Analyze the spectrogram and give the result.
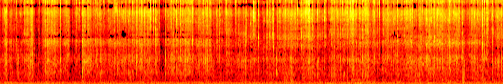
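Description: Brown kraft paper honeycomb packing wrap, light and hollow-celled, is stretched, squeezed and crinkled with the fingertips close up. The result is a steady stream of dense, dry crinkling and small crackles with a bright, papery edge, over a constant low rumble.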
